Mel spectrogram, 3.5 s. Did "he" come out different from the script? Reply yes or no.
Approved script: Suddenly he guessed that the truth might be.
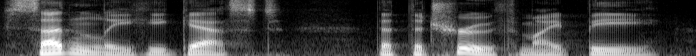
no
